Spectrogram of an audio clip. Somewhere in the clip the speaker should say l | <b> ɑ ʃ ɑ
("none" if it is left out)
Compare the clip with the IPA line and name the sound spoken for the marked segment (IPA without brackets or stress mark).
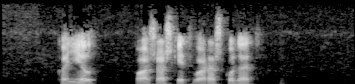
p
